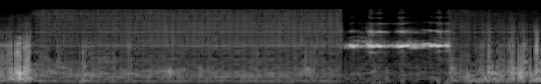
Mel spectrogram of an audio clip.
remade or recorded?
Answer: remade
